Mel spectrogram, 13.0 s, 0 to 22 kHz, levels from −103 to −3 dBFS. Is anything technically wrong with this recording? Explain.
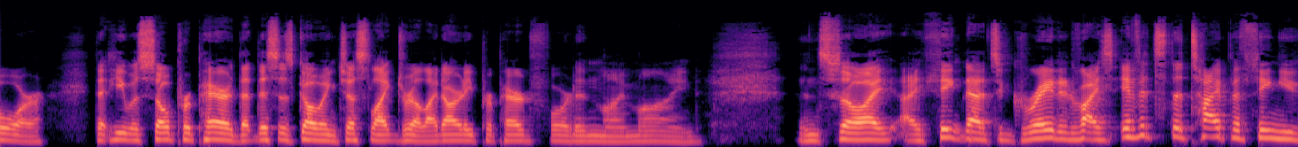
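Yes. A time-stretched section starts at 5.17 s, right after "like drill I'd already", and runs to the end of the clip. From there the speech plays at about 0.63 times its original pace, while the pitch stays the same. The likely cause is software lengthening the audio by repeating short slices to fill a longer duration. The pacing drags abruptly from that point onward.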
